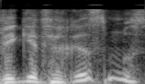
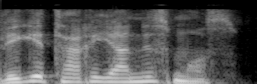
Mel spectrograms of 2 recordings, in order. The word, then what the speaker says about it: Vegetarianismus: Vegetarismus? Nein, Entschuldigung, hier steht sogar Vegetarianismus. Ah. Ich habe das modernisiert und verkürzt hier versehentlich ausgesprochen. Vegetarismus? Nein, Vegetarianismus.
